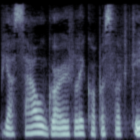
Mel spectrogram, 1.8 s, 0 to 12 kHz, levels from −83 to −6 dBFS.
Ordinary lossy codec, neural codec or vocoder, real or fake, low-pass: MP3, 48 kbps; codec, 24 kHz, 0.9 kbps, DualCodec; fake; 10.8 kHz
